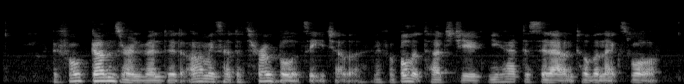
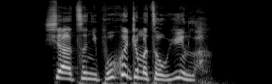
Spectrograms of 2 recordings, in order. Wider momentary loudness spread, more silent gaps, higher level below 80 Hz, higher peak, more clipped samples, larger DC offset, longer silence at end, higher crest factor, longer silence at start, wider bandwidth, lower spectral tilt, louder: second, 12 LU vs 16 LU; neither; second, -62 dBFS vs -50 dBFS; first, -2 dBFS vs -6 dBFS; neither; neither; second, 0.25 s vs 0.65 s; about the same, 20 dB vs 18 dB; about the same, 0.55 s vs 0.45 s; second, 8 kHz vs over 20 kHz; first, -6 dB/octave vs -2 dB/octave; about the same, -23 LUFS vs -21 LUFS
